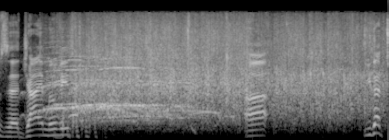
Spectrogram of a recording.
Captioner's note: cheers and applause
